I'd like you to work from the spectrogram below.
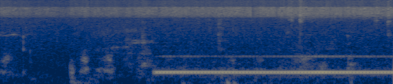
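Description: A telephone call rings out: after brief faint sounds, a steady electronic tone starts and holds continuously, loud and close, like a line tone on the handset.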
